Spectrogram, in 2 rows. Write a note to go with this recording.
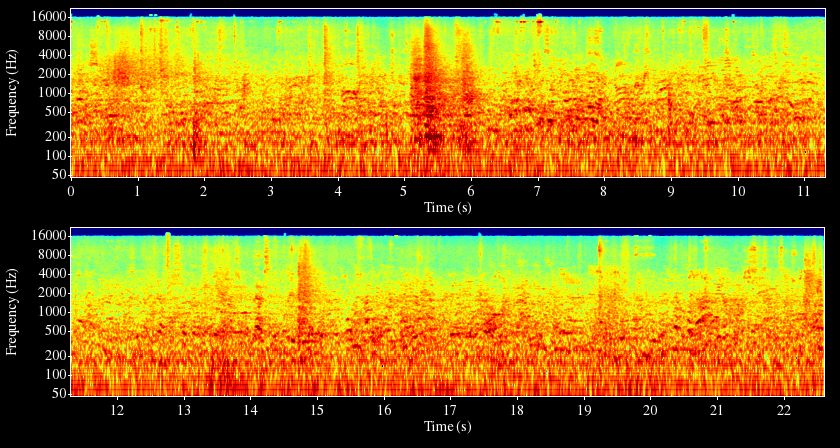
Toute l'animation d'un jour de marché ZoomH4Npro posé sur la selle du vélo attaché à son arceau, un peu à l'écart des étalages.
